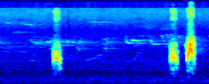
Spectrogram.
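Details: A young common blackbird, filmed in the Netherlands, gives a single sharp chirp, then after a pause two quick chirps in a row, with near silence between.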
